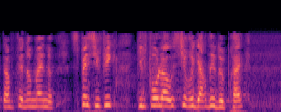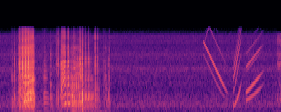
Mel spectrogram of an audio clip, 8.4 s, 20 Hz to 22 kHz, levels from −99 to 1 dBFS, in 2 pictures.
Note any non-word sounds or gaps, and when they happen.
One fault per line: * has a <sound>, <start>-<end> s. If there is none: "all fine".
* has a squeak, 4.4-5.9 s
* has a chirp, 7.3-8.2 s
